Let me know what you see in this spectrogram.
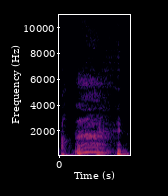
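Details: Two or three short, voiced cough bursts, close to throat clearing, from an adult male fighter after heavy training, who is coughing in front of the microphone in a small quiet room; cough.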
